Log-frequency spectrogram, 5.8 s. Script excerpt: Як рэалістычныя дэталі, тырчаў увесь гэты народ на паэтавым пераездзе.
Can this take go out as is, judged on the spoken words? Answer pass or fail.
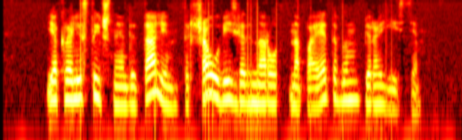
pass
